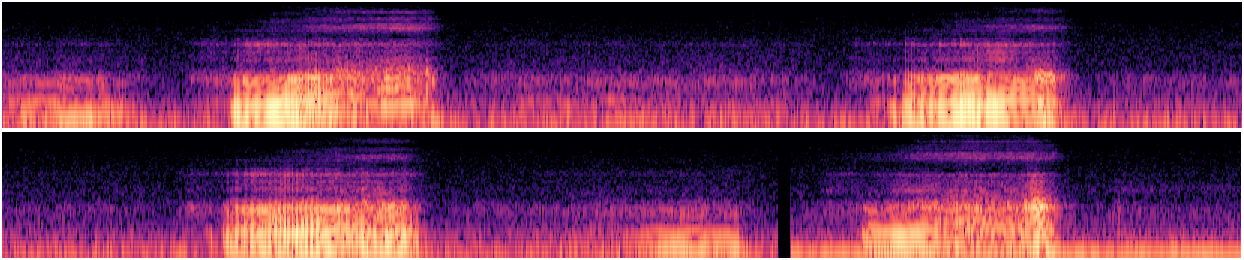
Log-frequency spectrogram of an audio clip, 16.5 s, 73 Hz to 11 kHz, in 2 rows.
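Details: Sleep snoring: regular rattling snores on each breath in, about 15 breaths a minute, with quiet breathing between; snoring.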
